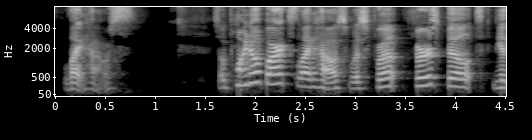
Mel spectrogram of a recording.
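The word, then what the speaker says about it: Pointe aux Barques: i have another one where i put the pronunciation it's point oh bart's lighthouse so point oh barks lighthouse was first built near the tip of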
